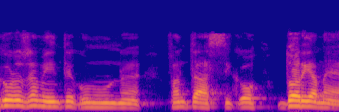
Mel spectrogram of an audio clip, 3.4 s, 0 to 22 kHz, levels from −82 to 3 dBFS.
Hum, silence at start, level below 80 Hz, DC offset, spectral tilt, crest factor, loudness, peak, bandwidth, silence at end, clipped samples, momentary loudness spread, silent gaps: none; 0 s; -68 dBFS; under 0.1%; -7 dB/octave; 16 dB; -24 LUFS; -8 dBFS; 8 kHz; 0 s; under 0.1%; 12 LU; none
